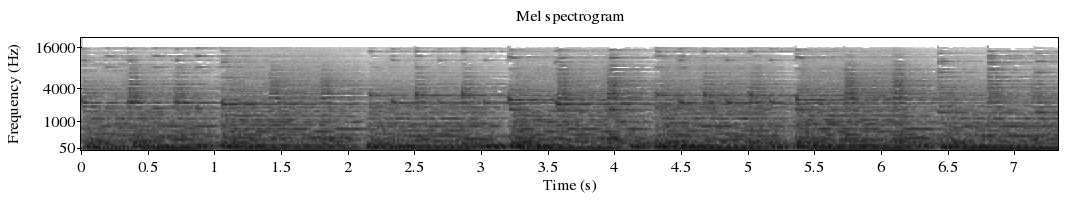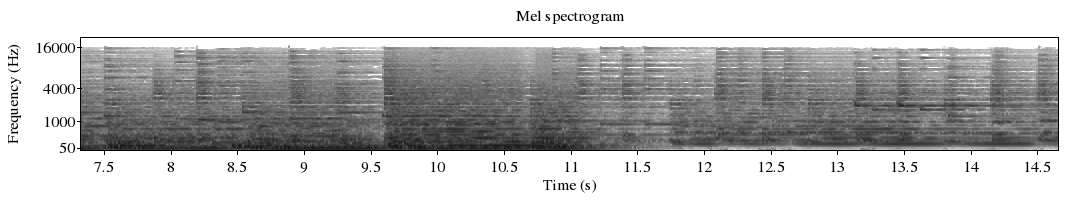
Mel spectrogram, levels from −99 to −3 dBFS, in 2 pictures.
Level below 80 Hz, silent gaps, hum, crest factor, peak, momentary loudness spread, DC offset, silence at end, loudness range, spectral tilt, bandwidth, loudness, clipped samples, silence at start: -24 dBFS; none; none; 16 dB; -2 dBFS; 8 LU; under 0.1%; 0 s; 4 LU; -5 dB/octave; 16.5 kHz; -18 LUFS; under 0.1%; 0 s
